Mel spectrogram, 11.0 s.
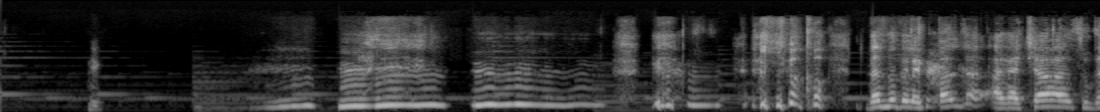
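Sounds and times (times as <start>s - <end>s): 
speech: 0.9s - 1.1s, 2.7s - 4.5s, 8.0s - 11.0s
person imitating sorrowful sobbing: 2.7s - 8.0s
laughter: 6.6s - 8.2s, 9.1s - 9.8s.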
